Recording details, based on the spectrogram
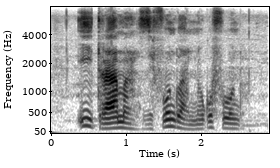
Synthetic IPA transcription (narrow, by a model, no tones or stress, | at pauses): iːd̥ʱramazifundʱwanok̬ufuːndʱwa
